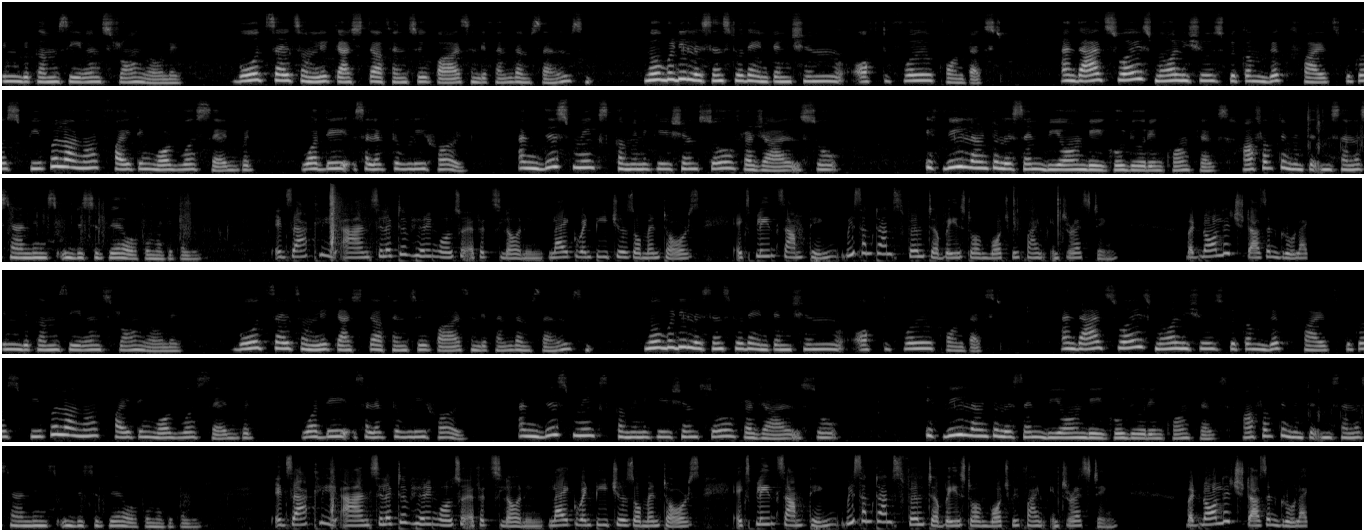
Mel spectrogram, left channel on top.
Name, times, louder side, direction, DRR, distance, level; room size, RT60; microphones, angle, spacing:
voice 1, 0.0-1.8 2.3-5.7 6.4-9.9 10.6-16.1 16.6-18.3 18.8-22.0 22.9-25.8 26.0-29.2, left 3 dB, 40° left, 1.0 m, -29 dB
sound 1, 25.6-25.7 26.2-29.6 29.9-30.0 30.4-31.9 32.3-32.4 33.9-34.0 34.5-38.7, left 8 dB, 80° left, 2.3 m, -50 dB
voice 2, 30.0-38.4 39.1-40.3, right 2 dB, 20° right, 0.9 m, -35 dB
open air
head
